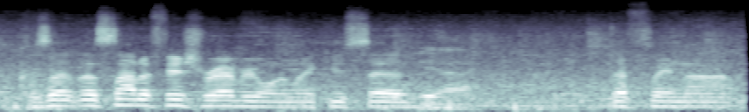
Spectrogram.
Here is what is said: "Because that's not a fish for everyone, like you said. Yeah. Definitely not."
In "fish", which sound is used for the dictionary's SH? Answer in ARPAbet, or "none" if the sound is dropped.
SH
